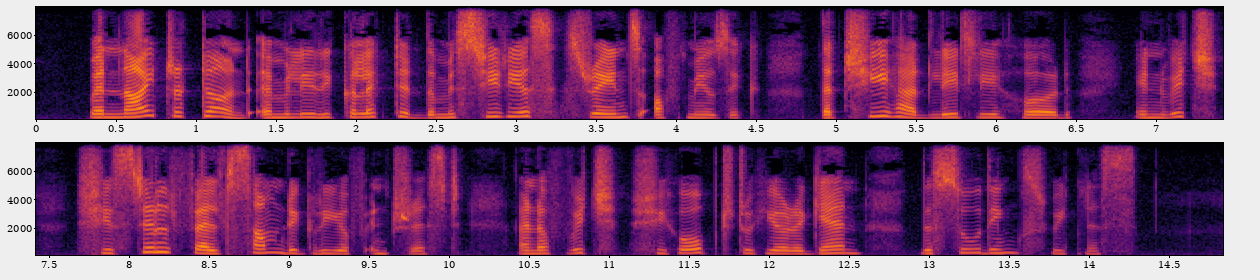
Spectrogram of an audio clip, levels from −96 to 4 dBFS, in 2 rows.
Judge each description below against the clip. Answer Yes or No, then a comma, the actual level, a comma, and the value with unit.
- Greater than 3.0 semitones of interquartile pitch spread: Yes, average, 3.5 semitones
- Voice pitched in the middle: No, high, 230 Hz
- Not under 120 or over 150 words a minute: Yes, average, 140 wpm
